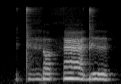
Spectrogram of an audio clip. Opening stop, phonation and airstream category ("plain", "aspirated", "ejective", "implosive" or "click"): plain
